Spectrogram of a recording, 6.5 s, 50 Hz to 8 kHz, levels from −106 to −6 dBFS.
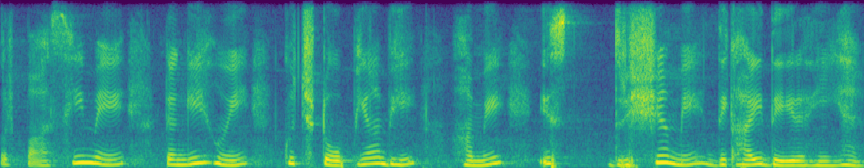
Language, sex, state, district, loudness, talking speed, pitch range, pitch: Hindi, female, Bihar, Gaya, -15 LUFS, 155 wpm, 225-285 Hz, 245 Hz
